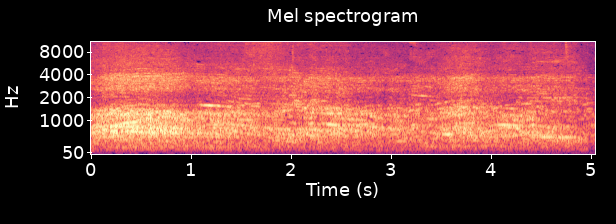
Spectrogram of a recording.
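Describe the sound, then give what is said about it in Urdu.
A crowd recites salawat aloud in unison at a religious gathering, a loud, sustained mass of voices that swells in a few gentle waves over five seconds. “سید منظر کاظمی صاحب کی توفیقات میں اضافے کے لیے باواز بلند سلوات پڑھی۔”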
